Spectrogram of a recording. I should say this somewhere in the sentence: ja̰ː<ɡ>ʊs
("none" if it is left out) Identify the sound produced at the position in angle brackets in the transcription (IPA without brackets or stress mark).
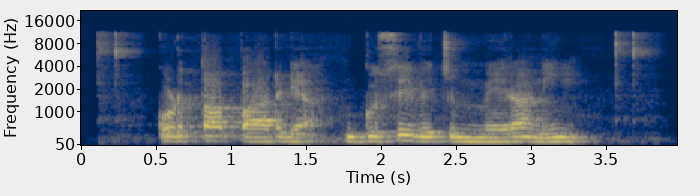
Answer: ɡ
